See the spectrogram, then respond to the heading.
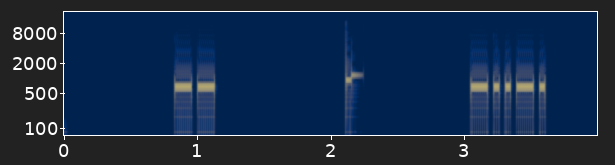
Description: Morse code, heard as a keyed tone, about 28 wpm, 700 Hz. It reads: M /
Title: Single Character (Letter:Number:Punctuation:Prosign) Alt 28wpm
